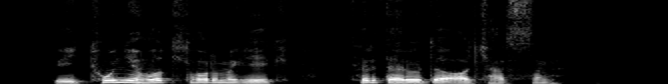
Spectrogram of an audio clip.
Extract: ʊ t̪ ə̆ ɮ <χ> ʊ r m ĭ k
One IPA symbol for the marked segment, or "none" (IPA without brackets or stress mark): χ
